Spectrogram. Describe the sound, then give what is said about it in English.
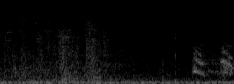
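A heavy mechanism grinds and rumbles steadily as a lever is pulled to open a gate behind a throne, on the east side of the room, with a couple of brief creaking squeals near the end; fairly quiet, no voices. “We have a lever to open a door behind the throne that the Draugr was slumped over in.”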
